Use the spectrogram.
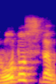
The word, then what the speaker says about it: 로도스: 도다님은게 입구에 있는 로도라고도 하고 로도스라고 하는데 로도스가 하는게 맞습니다. 이거 발음 영어 발음이 로도스까지 나오거든요.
